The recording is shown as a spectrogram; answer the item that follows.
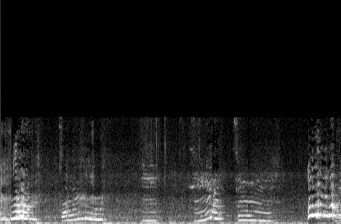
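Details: Excited warbling from Sugar the dog: bursts of bending, wavering whines that slide up and down, separated by short pauses, with a constant low hum behind.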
